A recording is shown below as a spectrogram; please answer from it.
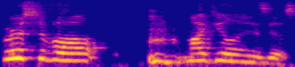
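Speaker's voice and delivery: hoarse, choked-up voice. Answering the other speaker's worry, the speaker starts giving their view with a frog in the throat. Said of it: "I'm choked up with frogs in my voice".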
